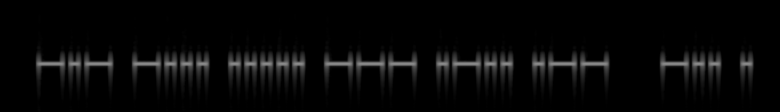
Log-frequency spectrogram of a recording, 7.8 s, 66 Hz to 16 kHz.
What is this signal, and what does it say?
Morse code, heard as a keyed tone, about 16 wpm, 700 Hz. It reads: KB5OLW DE
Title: USA Callsign DE Callsign 15wpm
